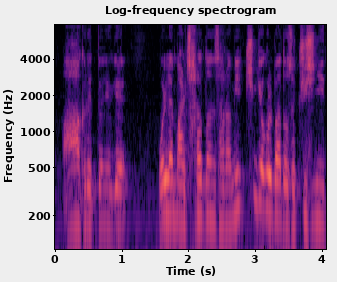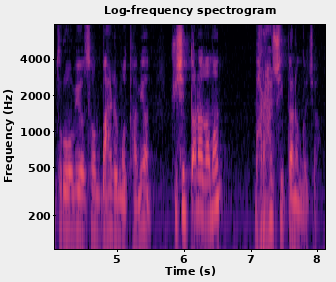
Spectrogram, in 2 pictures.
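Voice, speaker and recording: A man with a high, husky voice delivers a sermon as a church pastor. He tells his story with dramatic swells in pitch and acts out quoted dialogue along the way. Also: fairly bright tone. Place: church sanctuary.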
